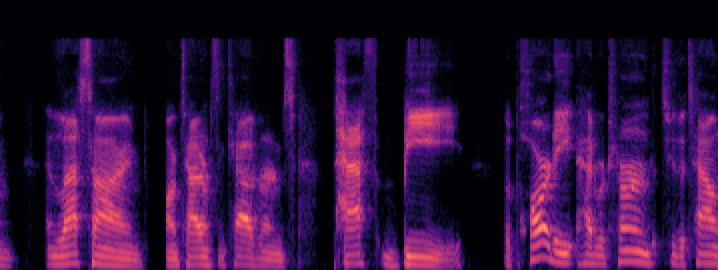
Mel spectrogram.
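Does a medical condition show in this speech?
No.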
